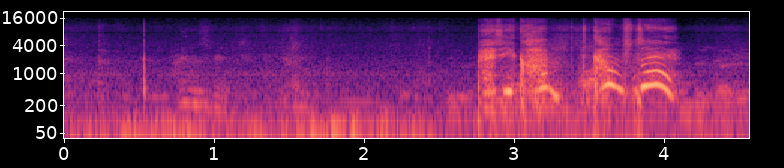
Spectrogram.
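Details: Irish Terrier Paddy playing with his sister Rut; after a quiet stretch with faint clicks and soft voice, a burst of high, arching yelps and whines, several in quick succession, rising and falling in pitch near the end.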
